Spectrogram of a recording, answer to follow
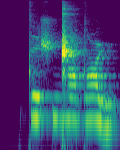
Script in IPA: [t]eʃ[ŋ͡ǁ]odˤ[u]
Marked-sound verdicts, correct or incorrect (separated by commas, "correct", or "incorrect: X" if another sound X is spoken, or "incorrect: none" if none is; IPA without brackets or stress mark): correct, correct, incorrect: y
